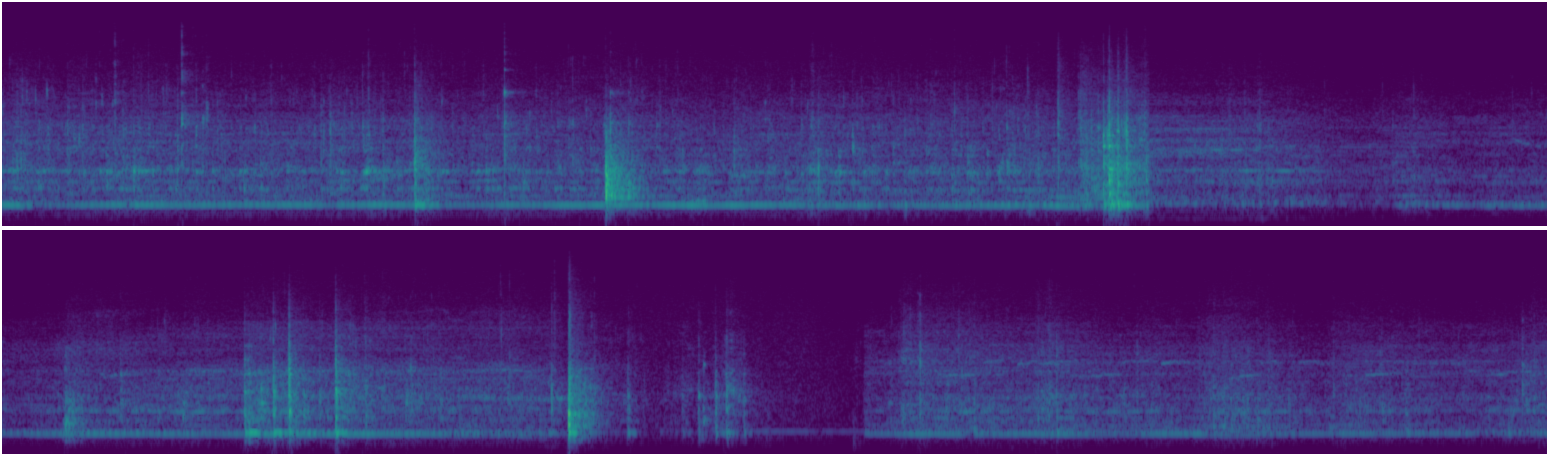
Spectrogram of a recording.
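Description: Vertical slow juicer running with a steady low hum as soaked aronia berries are spooned into its feed chute. Scattered knocks and clinks come from the spoon striking the bowl and the chute. The motor hum briefly cuts out about two-thirds of the way through, then starts again.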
